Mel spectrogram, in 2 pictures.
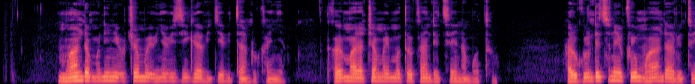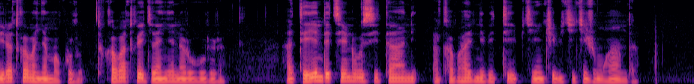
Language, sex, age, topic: Kinyarwanda, female, 25-35, government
